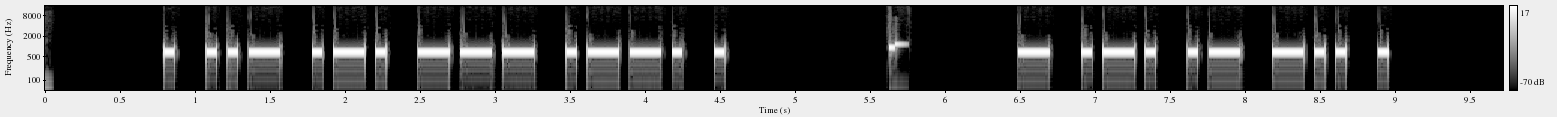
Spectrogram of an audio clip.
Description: Morse code, heard as a keyed tone, about 17 wpm, 700 Hz. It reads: EUROPE TRADE
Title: Sets of 5 Words Encore - New Word Drill - 17wpm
